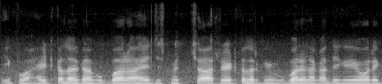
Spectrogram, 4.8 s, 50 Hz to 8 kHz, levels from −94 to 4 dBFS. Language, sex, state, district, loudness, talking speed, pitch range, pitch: Hindi, male, Madhya Pradesh, Dhar, -16 LUFS, 225 wpm, 155-160 Hz, 155 Hz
